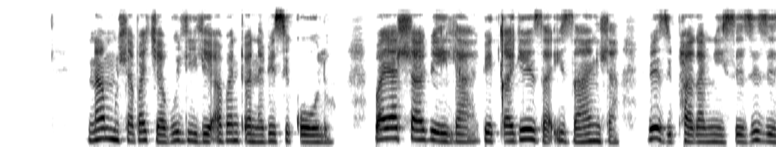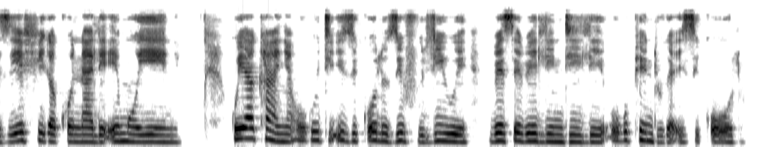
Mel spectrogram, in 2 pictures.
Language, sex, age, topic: North Ndebele, male, 36-49, education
